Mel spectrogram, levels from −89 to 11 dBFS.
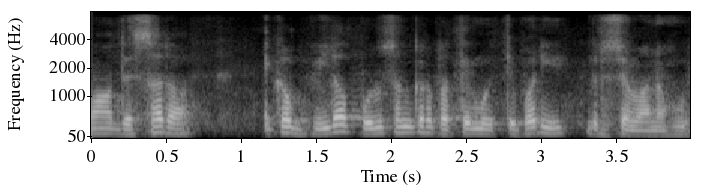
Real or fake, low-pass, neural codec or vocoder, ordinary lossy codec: fake; 7.2 kHz; codec, 24 kHz, 1.2 kbps, DualCodec; AAC, 32 kbps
